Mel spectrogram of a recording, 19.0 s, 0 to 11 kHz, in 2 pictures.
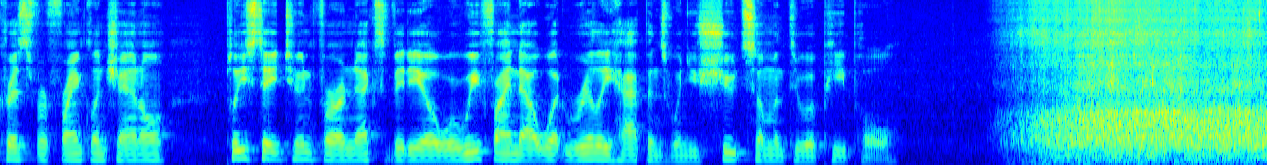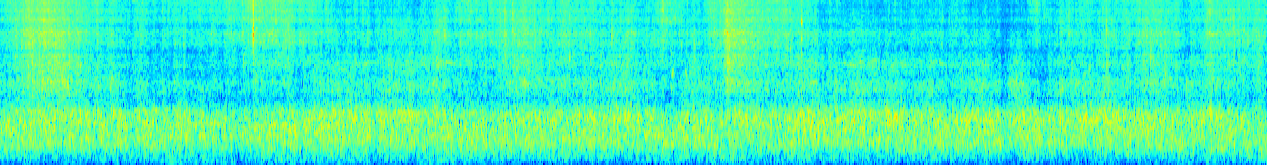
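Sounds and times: wind rushing on microphone: 7.5 - 19.0.

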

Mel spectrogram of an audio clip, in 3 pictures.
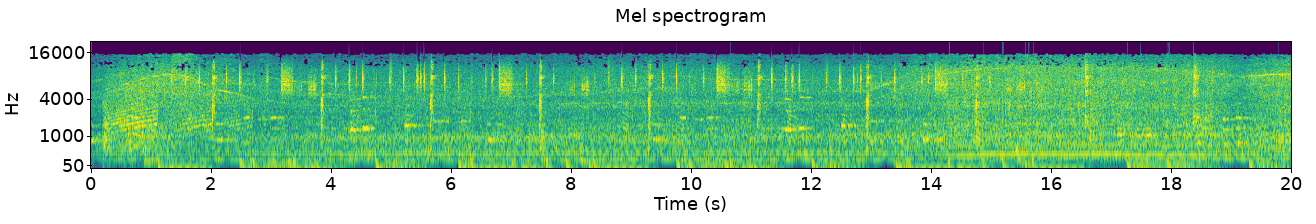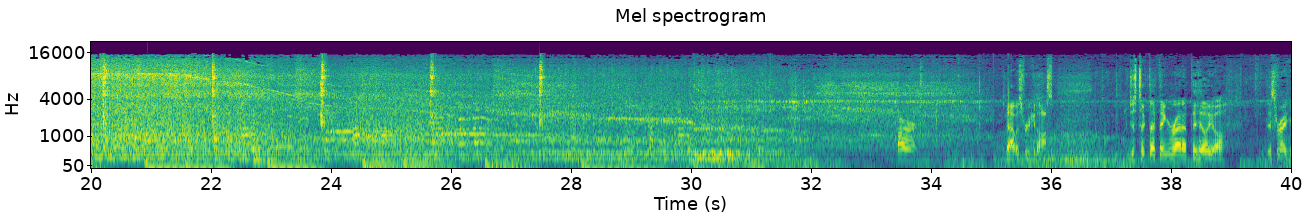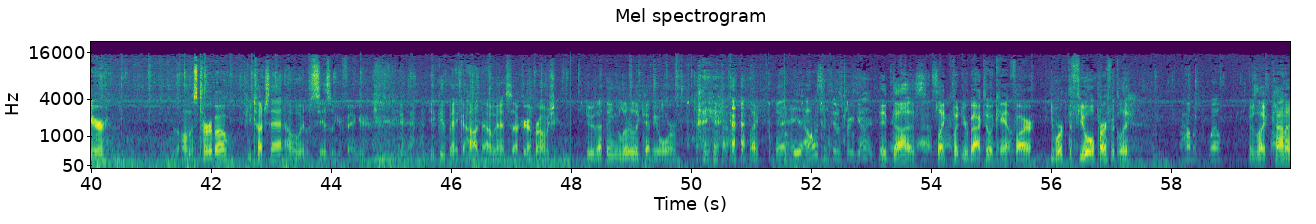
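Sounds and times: music with heavy beat: 0.0 - 31.4
airboat engine and propeller: 0.0 - 35.1.

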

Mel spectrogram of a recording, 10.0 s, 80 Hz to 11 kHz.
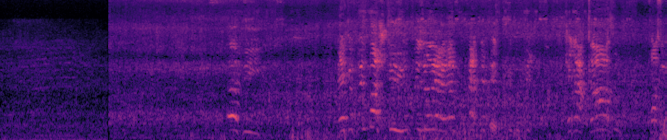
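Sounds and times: low engine hum: 0.0 - 10.0
outdoor hiss: 1.7 - 9.9.

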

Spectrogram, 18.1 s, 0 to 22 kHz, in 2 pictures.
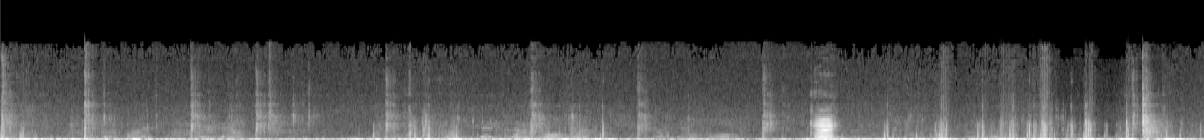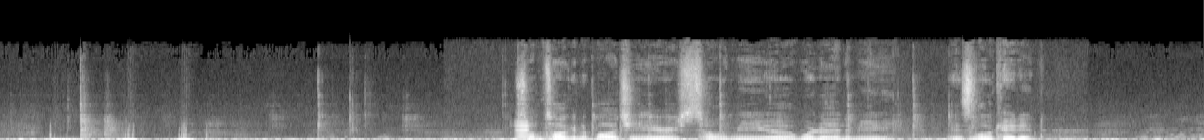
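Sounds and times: wind rumble on microphone: 0.0 - 14.1.

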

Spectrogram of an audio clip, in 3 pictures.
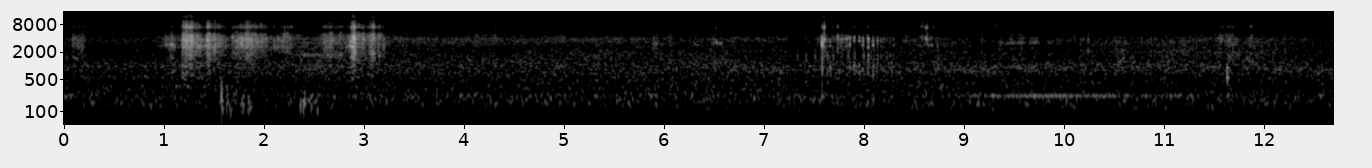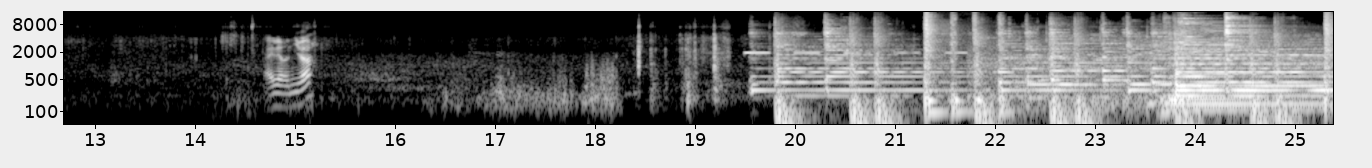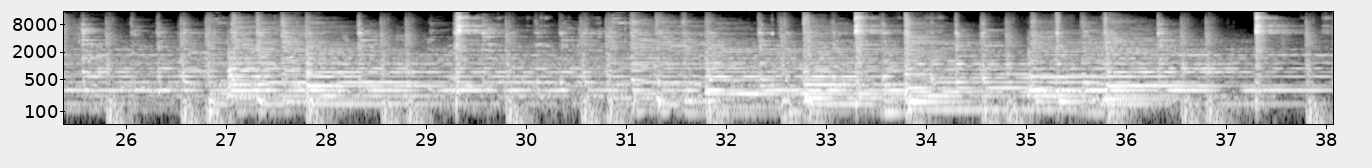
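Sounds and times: handling sounds: 0.0 - 3.4
dry leaves crackling: 0.0 - 4.4, 5.7 - 16.4
faint steady hiss: 0.0 - 16.2
background music with steady beat: 19.6 - 38.0.

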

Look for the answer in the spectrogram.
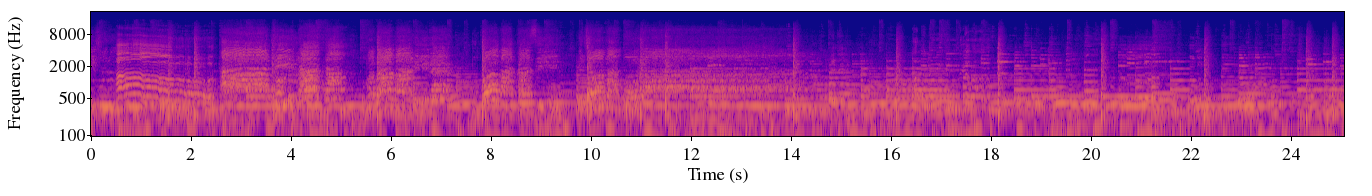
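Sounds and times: gospel choir singing: 0.0 - 16.2
low rhythmic bass line: 0.0 - 25.0
electric guitar: 13.1 - 25.0.

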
